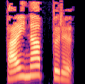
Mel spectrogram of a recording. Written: ananas

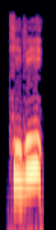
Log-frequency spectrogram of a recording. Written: 霧

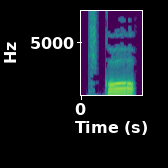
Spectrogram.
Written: climat

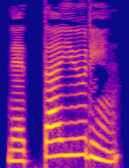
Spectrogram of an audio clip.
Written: foret tropical

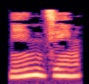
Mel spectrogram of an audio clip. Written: carotte

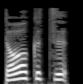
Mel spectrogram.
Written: grotte

